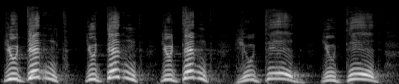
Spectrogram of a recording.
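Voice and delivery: high, loud insistent "You didn't"; emphatic repetition. Acted. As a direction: drive it home each time. Preacher hammers repeated phrase.

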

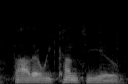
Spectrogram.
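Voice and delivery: low, hushed prayer with long pauses. Real, not acted. Preacher leading the congregation to the Father, hushed prayer. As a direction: pray softly, phrase by phrase.

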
